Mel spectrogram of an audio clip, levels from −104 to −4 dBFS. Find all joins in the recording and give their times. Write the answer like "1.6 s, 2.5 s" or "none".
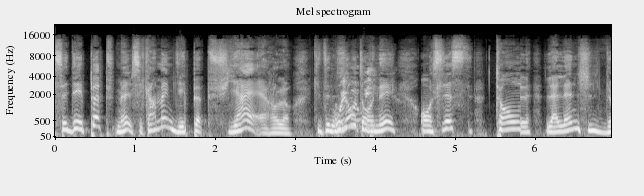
5.8 s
